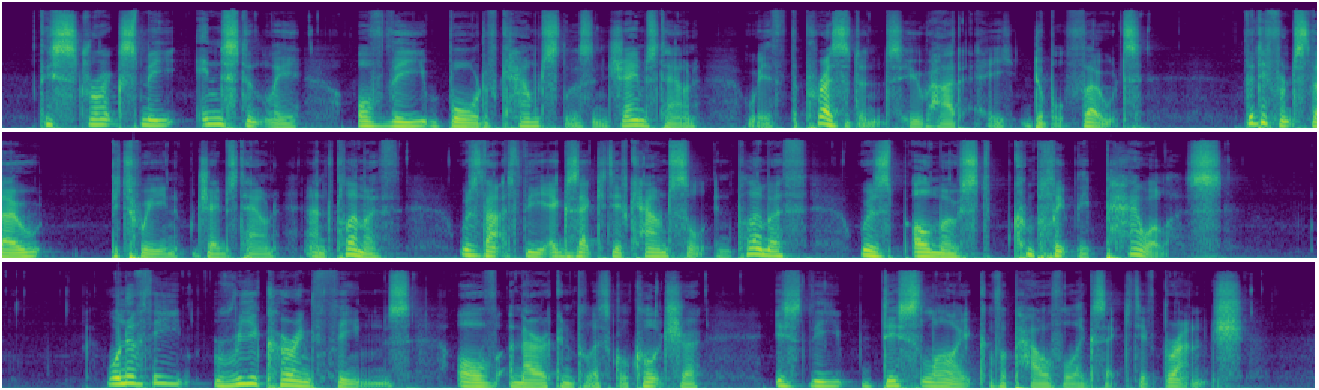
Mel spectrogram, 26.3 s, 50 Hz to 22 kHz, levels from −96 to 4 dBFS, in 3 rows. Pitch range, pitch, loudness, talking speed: 100-140 Hz, 115 Hz, -19 LUFS, 125 wpm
